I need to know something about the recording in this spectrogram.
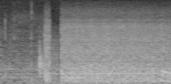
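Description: Steady running noise of a continuous film processing machine: an even hiss with a faint steady hum. It starts abruptly about three-quarters of a second in, after quieter room sound and a brief knock.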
